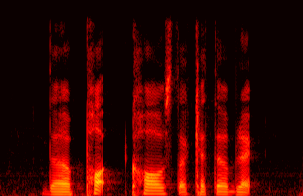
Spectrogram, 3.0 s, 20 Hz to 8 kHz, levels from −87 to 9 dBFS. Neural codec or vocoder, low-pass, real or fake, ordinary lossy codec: none; 7.2 kHz; real; none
